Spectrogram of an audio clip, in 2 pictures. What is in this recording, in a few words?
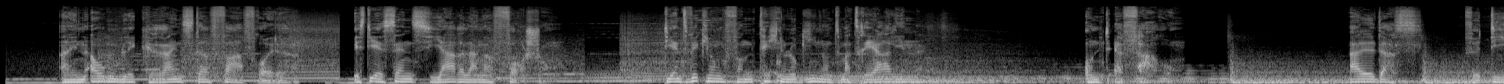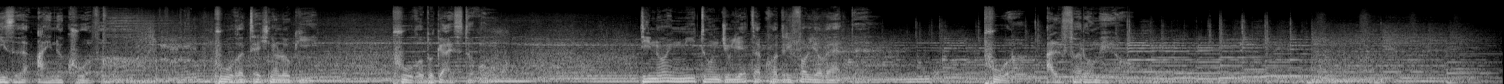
tv spot; alfa romeo quadrifoglio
